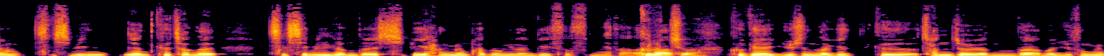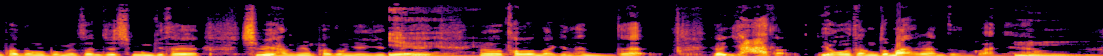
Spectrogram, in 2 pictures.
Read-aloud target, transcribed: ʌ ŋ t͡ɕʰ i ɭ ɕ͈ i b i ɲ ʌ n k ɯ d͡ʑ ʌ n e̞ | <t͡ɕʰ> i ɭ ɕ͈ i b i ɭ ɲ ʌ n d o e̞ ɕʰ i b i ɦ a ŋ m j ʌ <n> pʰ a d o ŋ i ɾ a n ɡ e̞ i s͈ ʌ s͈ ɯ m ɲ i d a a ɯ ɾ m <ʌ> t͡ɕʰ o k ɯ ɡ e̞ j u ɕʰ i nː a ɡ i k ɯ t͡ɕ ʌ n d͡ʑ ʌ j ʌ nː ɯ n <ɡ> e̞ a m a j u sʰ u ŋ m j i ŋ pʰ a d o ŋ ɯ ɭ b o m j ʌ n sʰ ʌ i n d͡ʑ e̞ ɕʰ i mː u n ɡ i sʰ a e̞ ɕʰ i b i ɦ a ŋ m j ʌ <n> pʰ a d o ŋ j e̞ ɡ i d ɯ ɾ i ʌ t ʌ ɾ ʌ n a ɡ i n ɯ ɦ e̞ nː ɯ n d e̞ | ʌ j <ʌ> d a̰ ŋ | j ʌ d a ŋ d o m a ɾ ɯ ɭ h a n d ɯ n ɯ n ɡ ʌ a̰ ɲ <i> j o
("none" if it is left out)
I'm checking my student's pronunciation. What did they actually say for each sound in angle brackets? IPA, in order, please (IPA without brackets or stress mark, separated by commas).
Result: t͡ɕʰ, ŋ, a, d, ŋ, a, e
